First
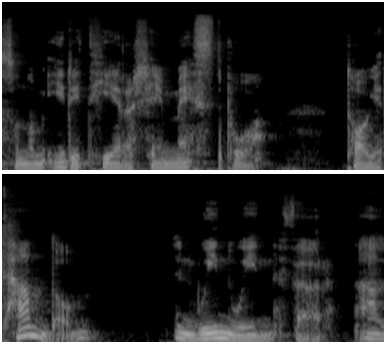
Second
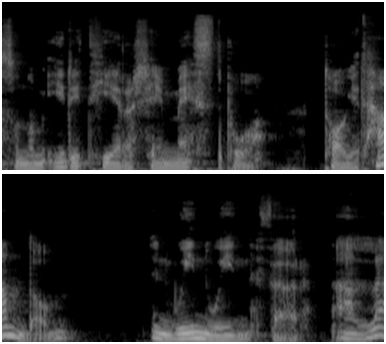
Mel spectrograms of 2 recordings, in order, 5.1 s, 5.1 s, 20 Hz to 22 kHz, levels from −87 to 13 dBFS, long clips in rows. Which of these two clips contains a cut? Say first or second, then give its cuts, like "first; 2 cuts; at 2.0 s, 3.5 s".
second; 1 cut; at 2.0 s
